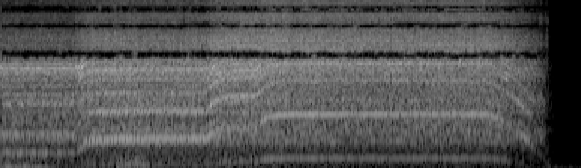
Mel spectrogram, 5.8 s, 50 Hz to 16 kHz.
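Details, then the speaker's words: Craftsman CMCF940 heavy impact wrench (built 2023) after gearbox repair—regreased, speed switch cleaned: free run at top speed, clean high whine, no gearbox noise; anvil still wobbles slightly, reached 85°C. "这是最高速度，现在转动已经没有异响了。"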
